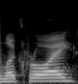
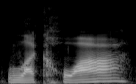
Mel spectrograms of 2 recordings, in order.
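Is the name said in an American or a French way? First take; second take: American; French. First: The name is pronounced in an American way. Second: The name is pronounced in a French way. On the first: The speaker calls it right. "This is an American product. It's Midwestern. They want to say LaCroix" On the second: The speaker calls it wrong. "I was mispronouncing the name of this drink. I was calling it LaCroix because I took an entire year of college French"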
